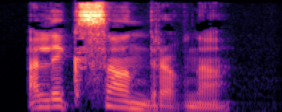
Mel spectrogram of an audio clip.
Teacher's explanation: You probably also noticed that I pronounce the ending itself as Ovna with clear O sound at the beginning, but in the actual patronymic, this O is turning into an A sound, Alexandrovna, sounding like Avna. This is a feature of Russian phonetics where unstressed O's sound more like A's.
